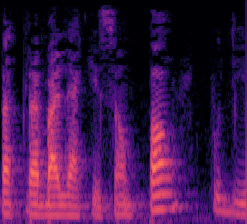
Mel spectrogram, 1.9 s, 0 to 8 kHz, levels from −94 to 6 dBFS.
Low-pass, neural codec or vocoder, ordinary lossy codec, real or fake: 7.2 kHz; none; AAC, 48 kbps; real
